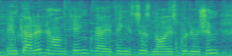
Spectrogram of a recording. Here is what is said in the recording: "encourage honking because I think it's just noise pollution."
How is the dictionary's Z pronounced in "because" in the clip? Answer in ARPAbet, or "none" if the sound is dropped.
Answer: none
